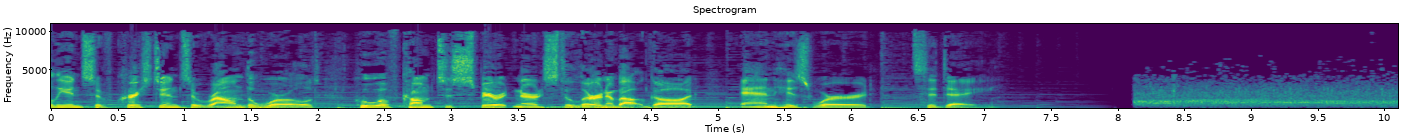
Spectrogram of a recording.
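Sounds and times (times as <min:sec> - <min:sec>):
speech: 0:00.0 - 0:07.1
audience clapping: 0:08.1 - 0:10.1.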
